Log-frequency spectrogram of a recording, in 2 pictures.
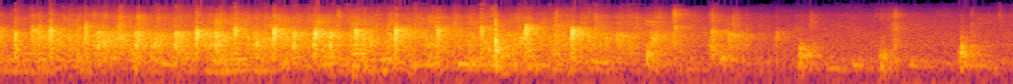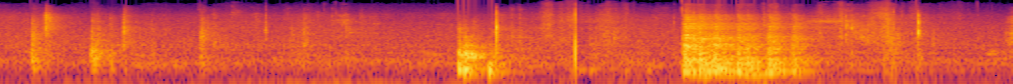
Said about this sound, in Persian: تقاضا میکنم با تشویق و اظهار.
